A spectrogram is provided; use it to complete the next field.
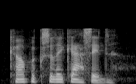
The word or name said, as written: carboxylic acid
